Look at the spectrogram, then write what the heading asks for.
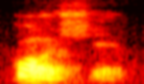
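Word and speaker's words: kosher: que hasta el día de hoy se llama se escribe K o s h e r coche que es una comida que es a base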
